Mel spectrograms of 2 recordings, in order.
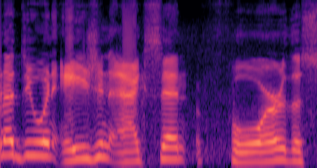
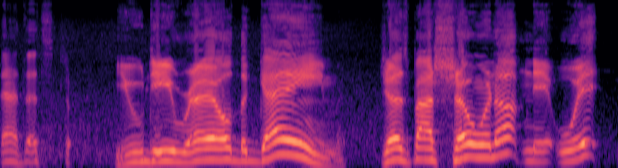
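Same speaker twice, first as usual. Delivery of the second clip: put-on Southern character voice. Working out how to voice the character Trapper, doing Trapper's Southern accent. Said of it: "He's he's a he's like Southern".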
